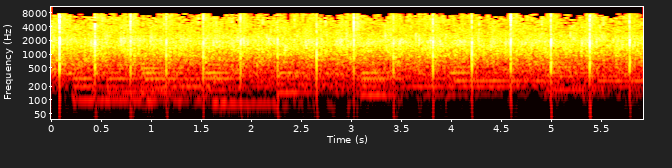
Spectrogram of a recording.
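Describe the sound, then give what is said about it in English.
An audience claps steadily for several seconds in praise of Jesus during a morning church service, a dense, continuous patter of many hands with a few sharper claps standing out, faint murmuring voices and low tones underneath. “Now give Jesus a big hand clap of praise this morning.”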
